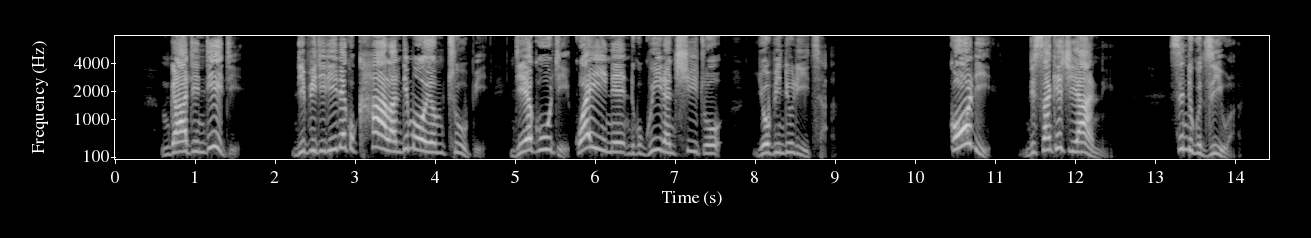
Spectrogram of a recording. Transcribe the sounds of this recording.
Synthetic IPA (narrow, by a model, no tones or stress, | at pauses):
ŋɡat̬inditḭ | ndip̬itiɾiɾɛkukʰalandimɔjɔm̩tʰupḭ | ndijɛk̬ut̬ḭkwainɛndik̬uɡwiɾant͡ʃʰitɔ | jɔp̬induliːt͡sʰa̰̥ | kɔɗḭ | ndisaŋkʰɛt͡ʃijanḭ | sindik̬ud͡ziːwa̰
